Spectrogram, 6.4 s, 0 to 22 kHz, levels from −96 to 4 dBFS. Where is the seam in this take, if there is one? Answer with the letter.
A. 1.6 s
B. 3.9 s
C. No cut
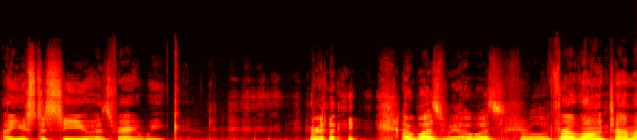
C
